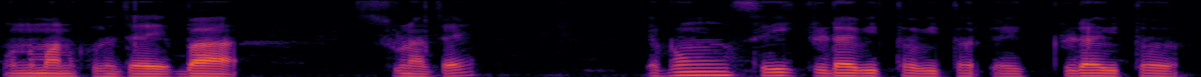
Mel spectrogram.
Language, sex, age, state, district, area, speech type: Odia, male, 18-30, Odisha, Nabarangpur, urban, spontaneous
